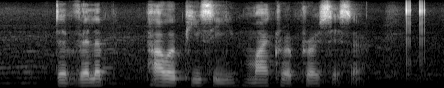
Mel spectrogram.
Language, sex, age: English, male, 23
